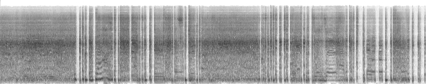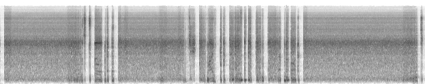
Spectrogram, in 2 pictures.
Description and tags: FM Radio Scrubbing
a radio scrubbing thru FM stations in LA
radio, scrubbing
